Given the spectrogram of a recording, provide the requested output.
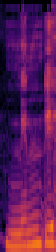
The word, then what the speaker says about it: निंद्य: आधा दा और पूरा या मिलकर क्या बनता है? द्या बनता है। ध्यान रखिएगा, निंद इसका प्रोनाउंसिएशन है। अर्थात स्तुति का विलोम क्या है? स्तुति का विलोम क्या है? निंद्य है।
